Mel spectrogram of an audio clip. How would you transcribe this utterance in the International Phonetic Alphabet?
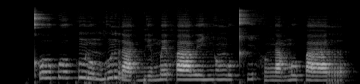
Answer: kʼoː˦ɓoː˦kũ˦˨ ɾũ˨mɡũ˦ raː˨ ɡ͡be˨mɛ˦ faː˦βe˦ ɲɔ˦ŋo˦kʰi˦ hʊ˨ŋa˨mo˦ paː˦r

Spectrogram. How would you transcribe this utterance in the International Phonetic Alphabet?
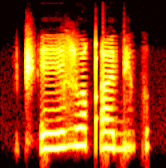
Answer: t͡ʃʼeɮoqʼɛbʲʊk

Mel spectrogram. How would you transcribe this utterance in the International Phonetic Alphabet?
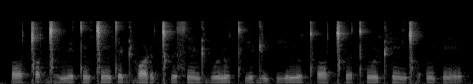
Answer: ɔǀɔɡ͡ǀeme tẽǀẽte ɖʱɔ ɽɯǀʰɯsẽ ɖʱuɳu tʰiɖi ʔi nutʰɔǀʰɤ tʰũ ʈʰẽɡ͡ǀɔʔũ pẽ

